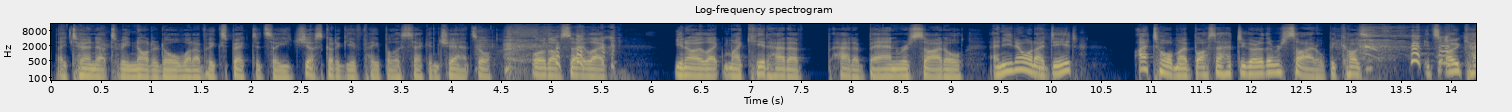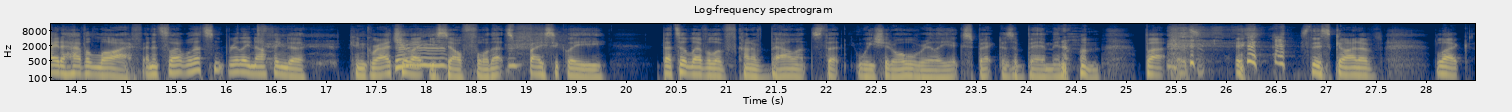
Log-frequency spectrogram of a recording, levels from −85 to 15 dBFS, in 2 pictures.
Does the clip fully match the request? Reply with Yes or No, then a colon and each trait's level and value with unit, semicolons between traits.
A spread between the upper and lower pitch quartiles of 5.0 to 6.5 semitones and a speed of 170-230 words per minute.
Yes: average, 5.3 semitones; fast, 205 wpm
